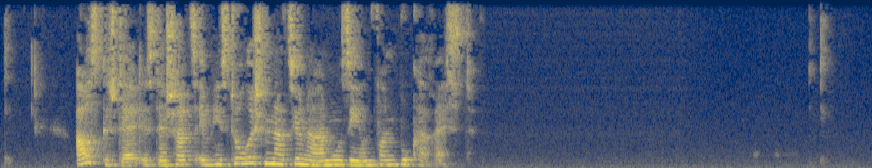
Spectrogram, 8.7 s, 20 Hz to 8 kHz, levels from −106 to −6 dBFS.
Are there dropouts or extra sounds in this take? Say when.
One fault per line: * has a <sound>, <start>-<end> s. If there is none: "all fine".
all fine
